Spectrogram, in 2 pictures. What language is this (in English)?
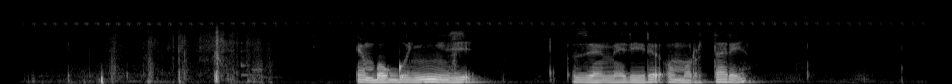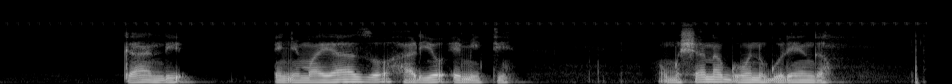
Nyankole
